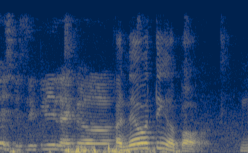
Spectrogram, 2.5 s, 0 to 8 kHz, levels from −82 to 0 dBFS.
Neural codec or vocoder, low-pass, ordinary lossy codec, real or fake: none; 7.2 kHz; none; real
